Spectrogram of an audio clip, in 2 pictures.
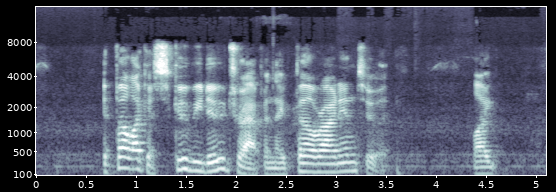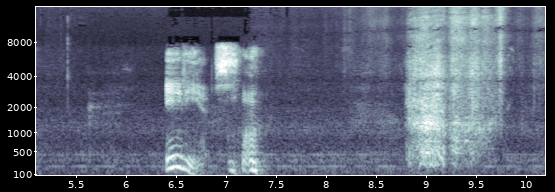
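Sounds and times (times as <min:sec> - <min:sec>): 
speech: 0:00.7 - 0:03.7, 0:04.4 - 0:04.7, 0:06.4 - 0:07.5
person sneezing: 0:08.8 - 0:09.8.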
